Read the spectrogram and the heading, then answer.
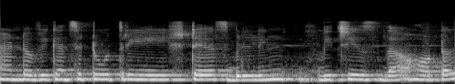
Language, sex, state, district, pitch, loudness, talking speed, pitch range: English, female, Chandigarh, Chandigarh, 220 Hz, -13 LUFS, 160 wpm, 215-230 Hz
